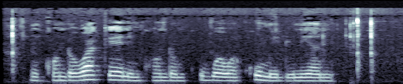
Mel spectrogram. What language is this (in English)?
Swahili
